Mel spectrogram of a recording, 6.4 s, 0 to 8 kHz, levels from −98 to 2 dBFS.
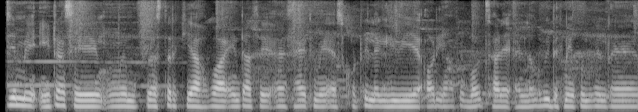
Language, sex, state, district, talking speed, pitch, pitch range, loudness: Hindi, male, Bihar, Lakhisarai, 235 wpm, 160 Hz, 155-165 Hz, -25 LUFS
